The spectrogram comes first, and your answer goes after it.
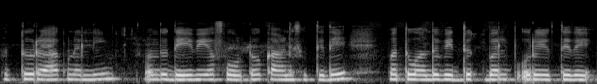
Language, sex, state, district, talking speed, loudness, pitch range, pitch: Kannada, female, Karnataka, Bidar, 120 wpm, -14 LUFS, 220-235 Hz, 225 Hz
